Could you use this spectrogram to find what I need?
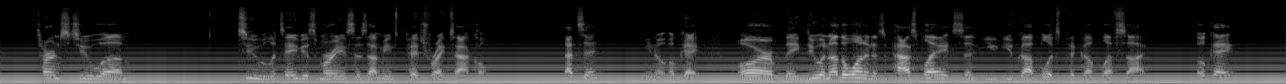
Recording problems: electrical hum; loud; throughout; 50 Hz, 8 dB below the speech

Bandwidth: 15 kHz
